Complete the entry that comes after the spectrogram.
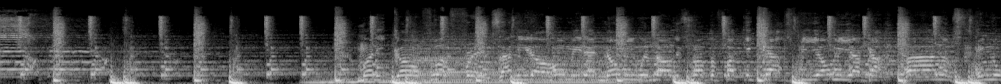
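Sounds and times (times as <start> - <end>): rapping over a drum beat: 0.0 - 2.3, 3.4 - 10.0.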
